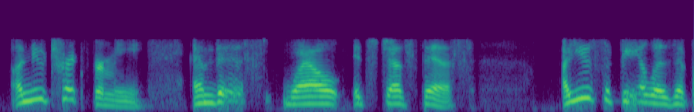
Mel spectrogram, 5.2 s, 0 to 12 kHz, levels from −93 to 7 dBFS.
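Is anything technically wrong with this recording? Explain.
Yes. The G.729 codec is audible throughout the speech. At 8 kbit/s it rebuilds each 10 ms frame from a vocal tract filter, a pitch predictor and a few pulses, and cuts everything above 4 kHz, so the voice sounds band-limited, slightly rough and synthetic.

VoIP packet loss concealed by the speech codec occurs at 1.66–1.84 s and 4.70–4.85 s. The decoder stretches its last pitch and filter while lowering the gain, turning the missing audio into a fading buzzy tone or coloured noise. The first event loses about 120 ms spread over 160 ms, with the longest gap 60 ms. The second loses about 80 ms. The speech stays weak briefly after each event.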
